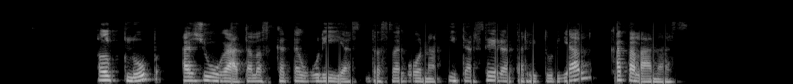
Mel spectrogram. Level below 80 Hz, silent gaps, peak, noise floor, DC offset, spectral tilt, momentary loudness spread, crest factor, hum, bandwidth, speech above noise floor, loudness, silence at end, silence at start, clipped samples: -56 dBFS; none; -6 dBFS; -85 dBFS; under 0.1%; -6.5 dB/octave; 8 LU; 22 dB; none; 8 kHz; 59 dB; -27 LUFS; 1.2 s; 0.95 s; under 0.1%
